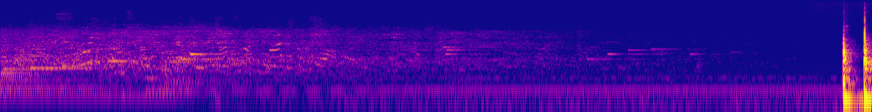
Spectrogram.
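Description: Knocking on a hotel room door: after a stretch of low hum and faint background murmur, a few sharp, loud knocks land close together right at the end.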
